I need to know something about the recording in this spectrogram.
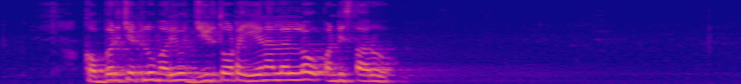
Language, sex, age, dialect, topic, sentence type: Telugu, male, 31-35, Utterandhra, agriculture, question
